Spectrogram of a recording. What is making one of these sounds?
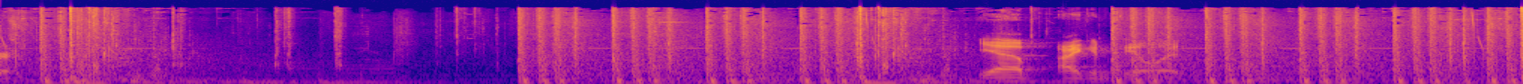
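A rifle fires rapid shots in quick bursts.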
